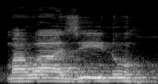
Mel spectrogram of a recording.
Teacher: Perhatian juga domir ha di sini, mawazinuh. Ha as-sakinah. Termasuk hams juga. Jadi haknya dikeluarkan nafasnya.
